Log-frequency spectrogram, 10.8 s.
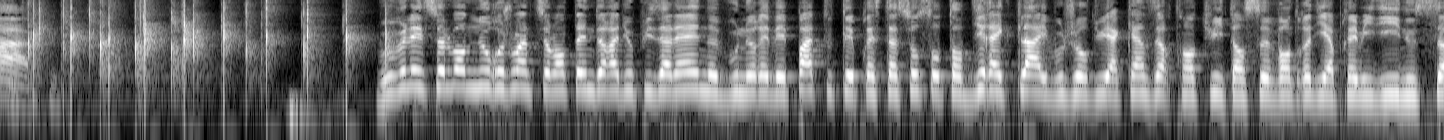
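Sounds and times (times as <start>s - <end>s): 
speech: 0.0s - 0.6s, 2.8s - 10.8s
small group clapping: 0.0s - 3.2s.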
